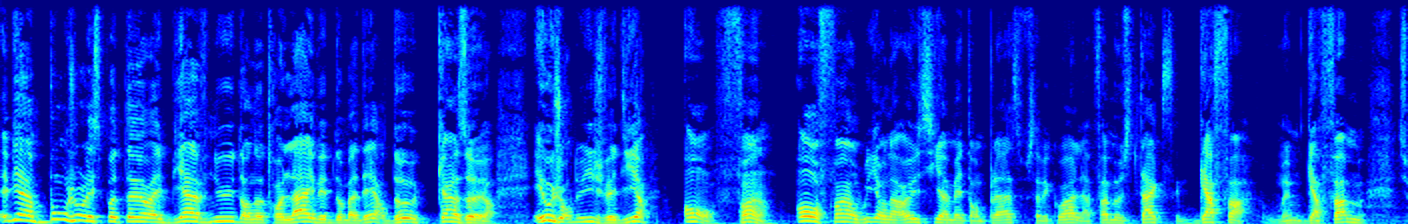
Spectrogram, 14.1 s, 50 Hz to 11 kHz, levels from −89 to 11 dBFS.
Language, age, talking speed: French, 30-49, 165 wpm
